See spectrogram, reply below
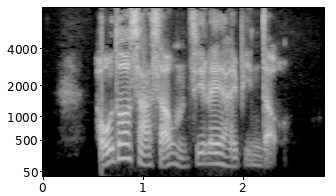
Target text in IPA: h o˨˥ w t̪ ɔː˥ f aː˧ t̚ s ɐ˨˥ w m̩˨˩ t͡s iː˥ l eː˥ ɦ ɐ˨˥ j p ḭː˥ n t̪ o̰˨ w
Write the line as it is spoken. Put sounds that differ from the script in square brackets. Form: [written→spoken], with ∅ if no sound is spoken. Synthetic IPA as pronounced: h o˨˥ w t̪ ɔː˥ [f→s] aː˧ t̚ s ɐ˨˥ w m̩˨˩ t͡s iː˥ l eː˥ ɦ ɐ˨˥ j p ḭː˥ n t̪ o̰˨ w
